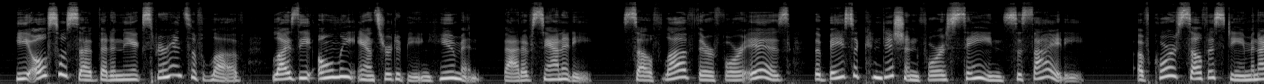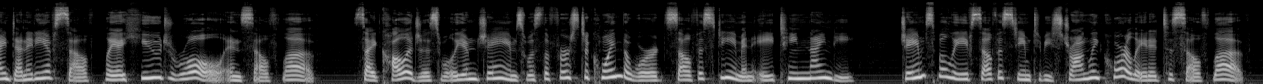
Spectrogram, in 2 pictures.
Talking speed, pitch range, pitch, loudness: 165 wpm, 195-290 Hz, 230 Hz, -19 LUFS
